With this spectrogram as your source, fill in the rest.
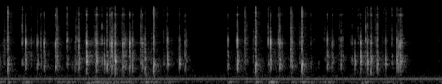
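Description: Fingertips of both hands type on a white mechanical computer keyboard with plastic keycaps. The result is quick, bright, dry clicks in two bursts separated by a brief pause, over a faint steady low hum.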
